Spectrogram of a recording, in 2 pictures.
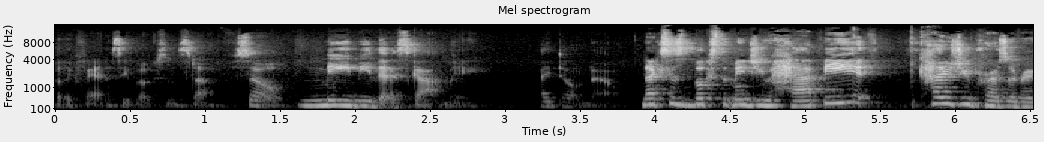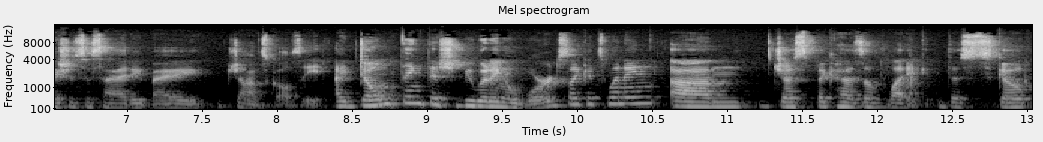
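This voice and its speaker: A woman with a voice a little on the low side talks casually to camera as a book reviewer. Her delivery is informal and slangy, like chatting with friends. She drops in self-deprecating asides as she goes. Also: fairly bright tone.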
